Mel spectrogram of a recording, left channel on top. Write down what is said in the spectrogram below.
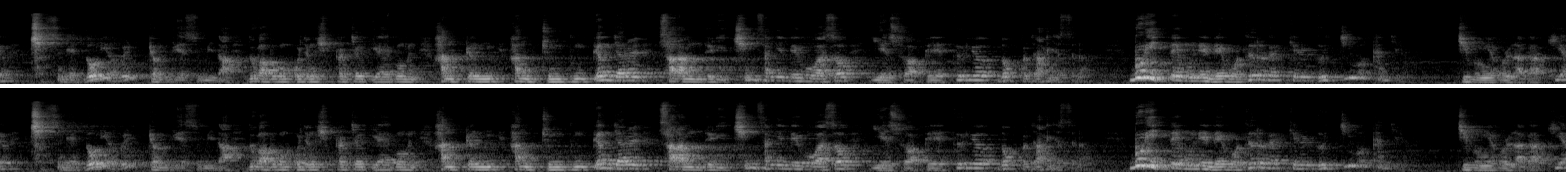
최선의 노력을 경주했습니다. 누가복음 5장 18절 이하에 보면 한 중풍병자를 사람들이 침상에 메고 와서 예수 앞에 들여놓고자 하였으나 무리 때문에 메고 들어갈 길을 얻지 못한지라 지붕에 올라가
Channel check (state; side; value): normal; both; correlation 0.64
